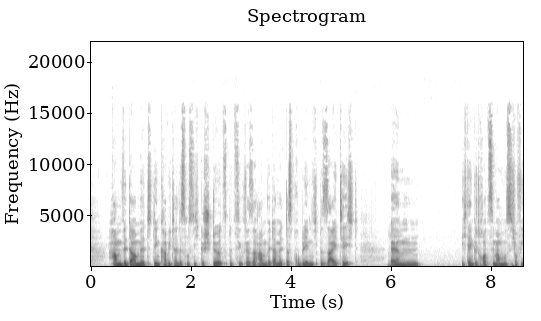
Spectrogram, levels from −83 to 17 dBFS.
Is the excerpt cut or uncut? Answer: uncut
